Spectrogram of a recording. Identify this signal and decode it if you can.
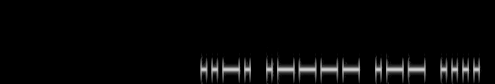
Morse code, heard as a keyed tone, about 22 wpm, 700 Hz. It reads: F1WH
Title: DXCC-100 Call Signs - 4 Characters - Repeated 3x - 22wpm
